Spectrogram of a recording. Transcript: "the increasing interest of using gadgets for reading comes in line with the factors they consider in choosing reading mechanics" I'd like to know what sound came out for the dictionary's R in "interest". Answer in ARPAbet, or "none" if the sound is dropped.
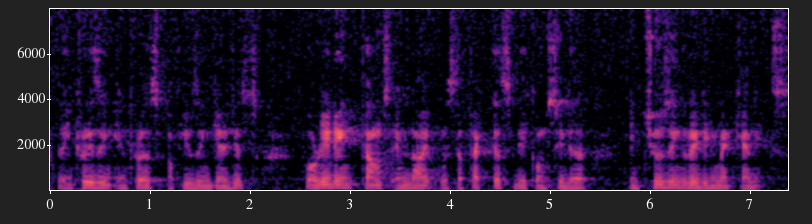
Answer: R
